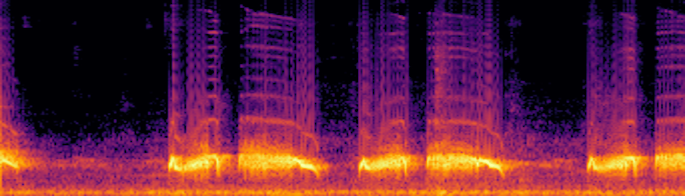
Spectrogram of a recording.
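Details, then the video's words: Spotted dove, local tekukur, compared with a Kelantan derkuku for softness and melody: soft, low, mellow coos in phrases of several notes with a longer rolling middle note, repeated about every two seconds, over a faint low hum. "Tekukur Lokal Vs Derkuku Kelantan ‼️ Manakah Yang Lebih Syahdu & Merdu Yah Lur ?"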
